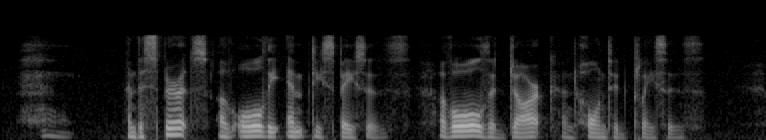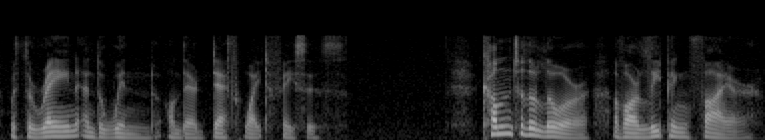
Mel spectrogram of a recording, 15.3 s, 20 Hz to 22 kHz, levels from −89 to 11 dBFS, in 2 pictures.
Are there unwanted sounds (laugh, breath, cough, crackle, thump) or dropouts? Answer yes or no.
yes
